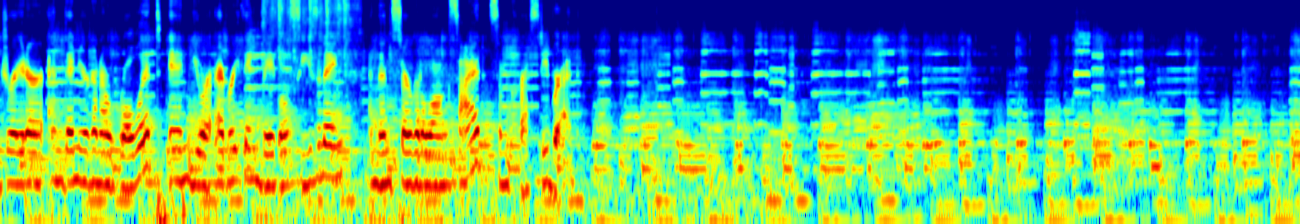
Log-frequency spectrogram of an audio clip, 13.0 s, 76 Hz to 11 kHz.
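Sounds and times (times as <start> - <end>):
upbeat jazzy swing music: 0.4 - 5.4.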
